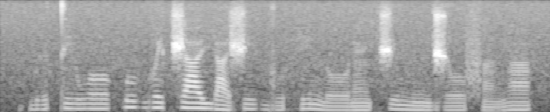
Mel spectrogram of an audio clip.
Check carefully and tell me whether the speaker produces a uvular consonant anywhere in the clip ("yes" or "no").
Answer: no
